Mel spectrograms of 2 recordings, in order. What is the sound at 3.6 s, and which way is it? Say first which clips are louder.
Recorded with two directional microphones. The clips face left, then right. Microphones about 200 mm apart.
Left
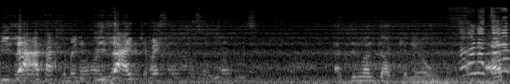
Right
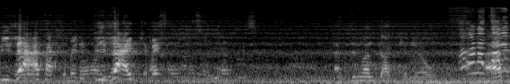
Speech: right 1 dB; 5° right (ahead or behind).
